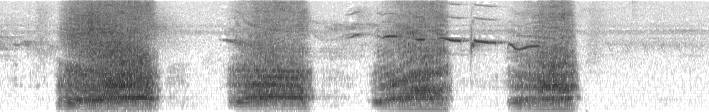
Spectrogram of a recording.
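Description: A bear roaring four times, each roar about a second long with short gaps between, then falling quiet for the last second.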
